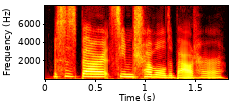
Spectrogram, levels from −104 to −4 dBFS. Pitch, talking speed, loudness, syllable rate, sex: 240 Hz, 195 wpm, -17 LUFS, 6.1 syllables/s, female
